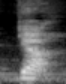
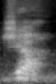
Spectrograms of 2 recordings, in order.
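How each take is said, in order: First: It begins with a soft Y sound. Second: It begins with a hard J sound. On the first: The speaker calls it right. "We want to say ya, ya, from the back of our throat" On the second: The speaker calls it wrong. "We don't want to say ja"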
